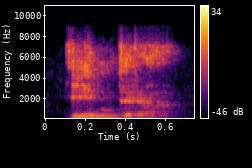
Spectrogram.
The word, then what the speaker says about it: Indra: from the mouth of Indra the Thunderbolt carrier here a commissary Indra or in Bengali pronunciation Indra and the king of Heaven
